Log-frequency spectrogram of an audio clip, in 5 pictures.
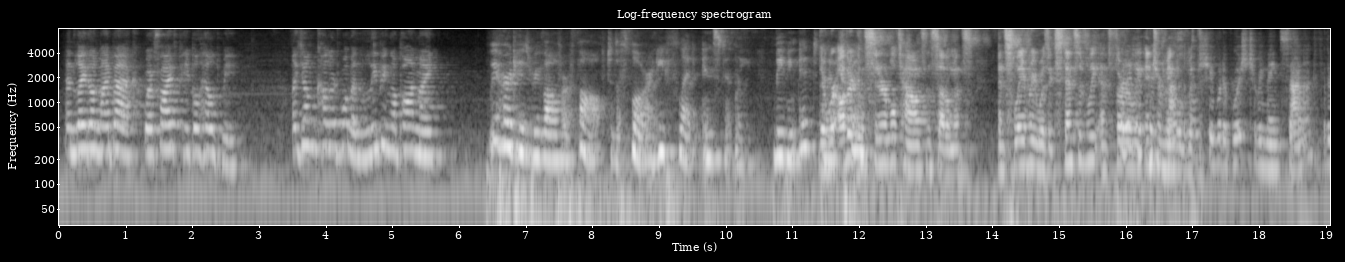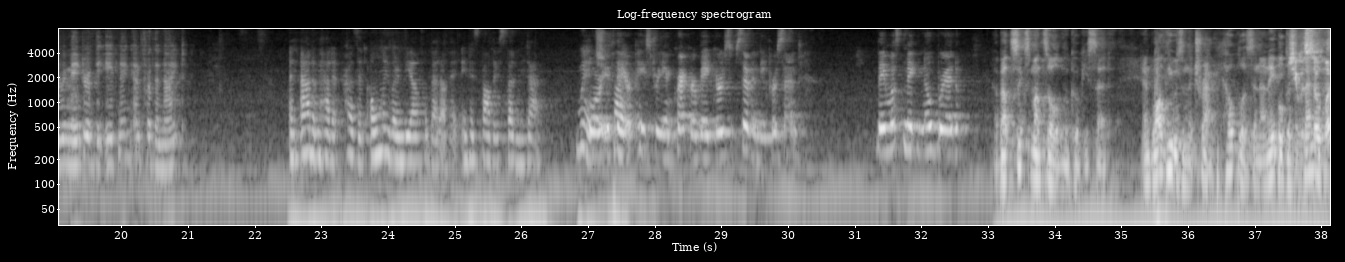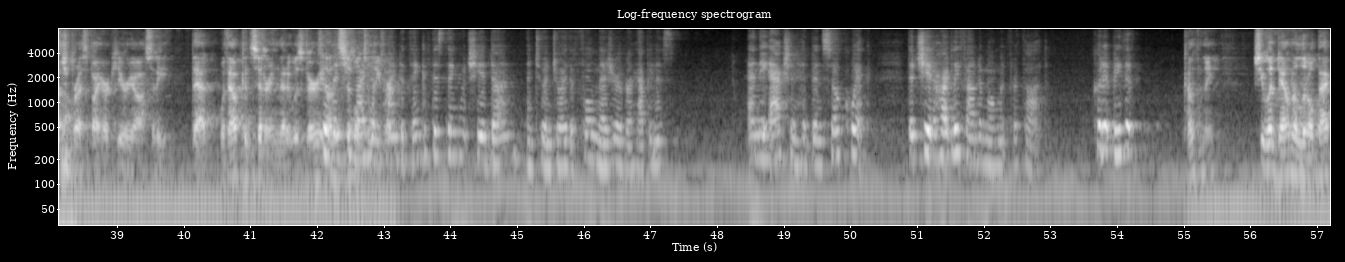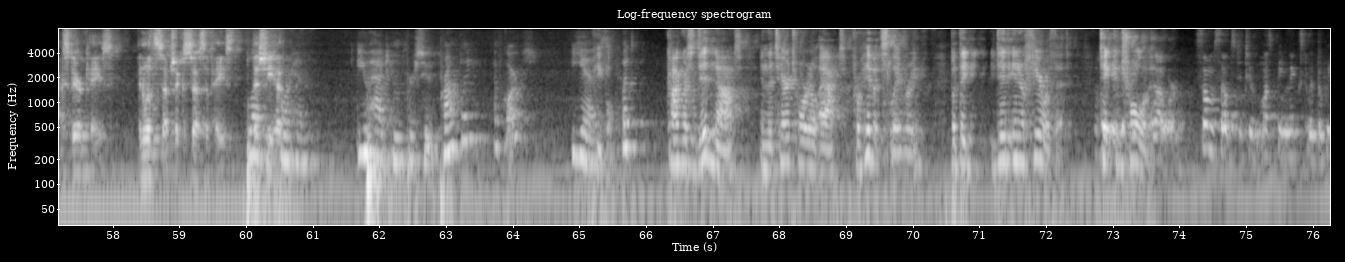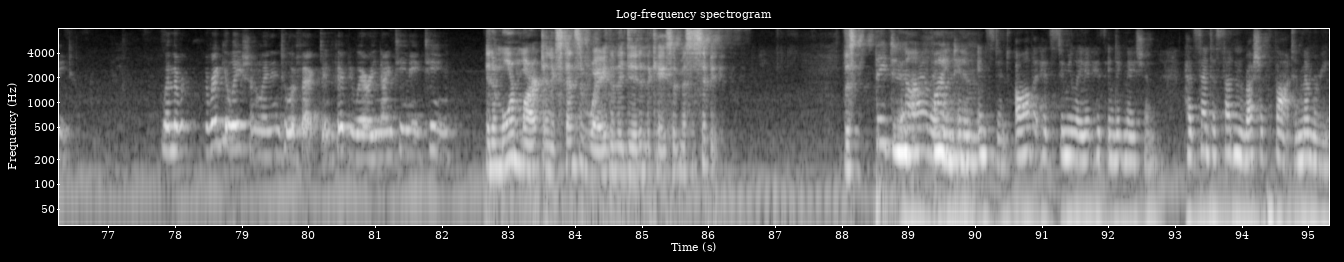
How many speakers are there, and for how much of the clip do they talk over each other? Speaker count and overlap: eight, about 9%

